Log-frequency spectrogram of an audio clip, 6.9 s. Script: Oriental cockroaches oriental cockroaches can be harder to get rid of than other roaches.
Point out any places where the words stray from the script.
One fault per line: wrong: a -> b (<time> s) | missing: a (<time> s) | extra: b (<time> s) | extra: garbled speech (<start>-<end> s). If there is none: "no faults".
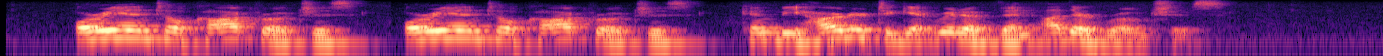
no faults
